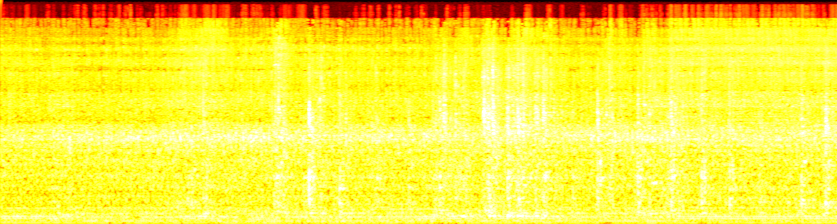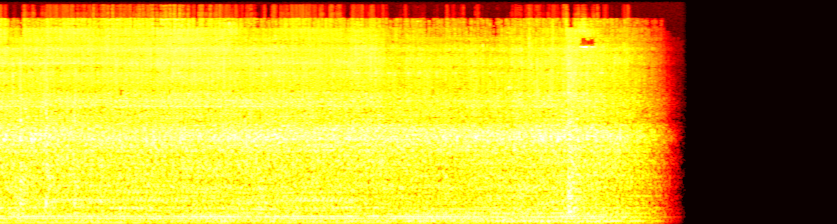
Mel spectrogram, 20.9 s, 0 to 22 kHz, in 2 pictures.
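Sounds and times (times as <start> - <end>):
heavy machine engine idling: 0.0 - 18.8.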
